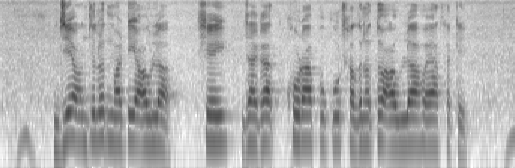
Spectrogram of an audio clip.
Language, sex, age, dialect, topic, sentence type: Bengali, male, 18-24, Rajbangshi, agriculture, statement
